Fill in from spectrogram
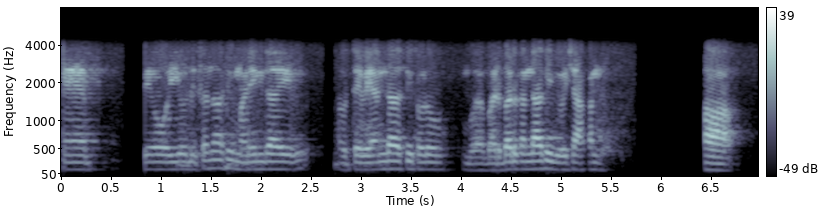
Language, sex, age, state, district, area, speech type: Sindhi, male, 18-30, Maharashtra, Thane, urban, conversation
